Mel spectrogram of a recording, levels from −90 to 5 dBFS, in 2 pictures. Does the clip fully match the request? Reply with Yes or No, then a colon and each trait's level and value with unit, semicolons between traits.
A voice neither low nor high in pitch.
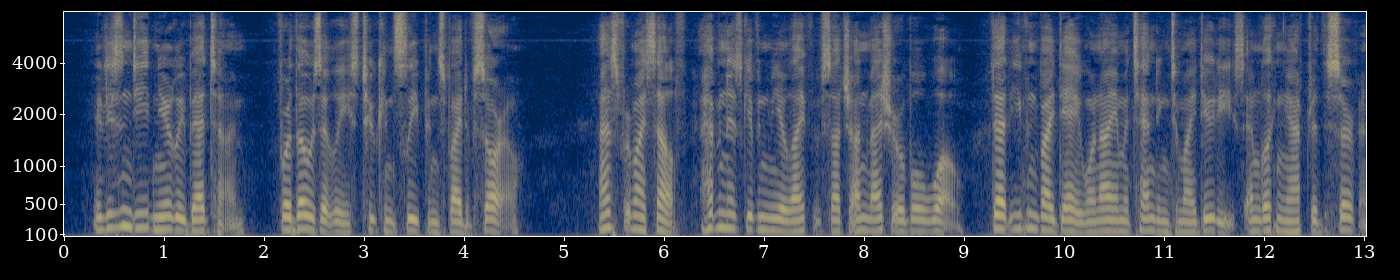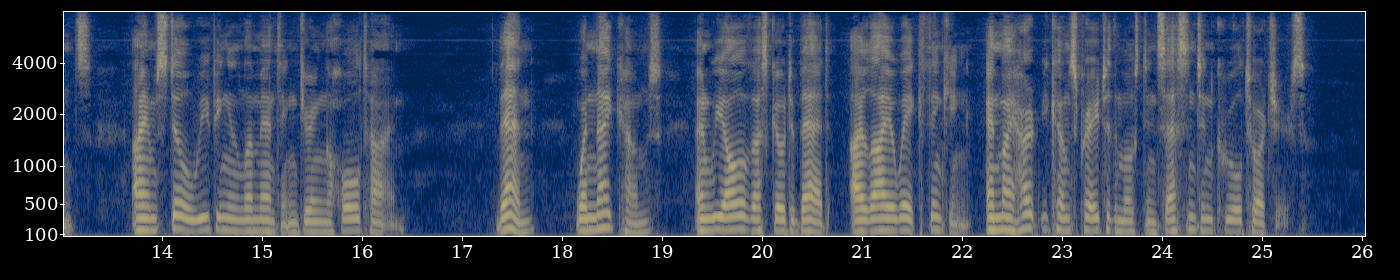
Yes: medium, 150 Hz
